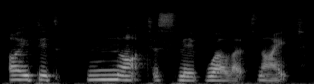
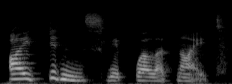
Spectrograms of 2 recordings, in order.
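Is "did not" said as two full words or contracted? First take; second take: full words; contracted. First: Did not is said as two full words. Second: Did not is contracted into one short word. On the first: It sounds like written language. The speaker calls it wrong. "it's quite weird when I hear it like" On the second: It sounds like everyday speech. The speaker calls it right. "I prefer to use the contraction"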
